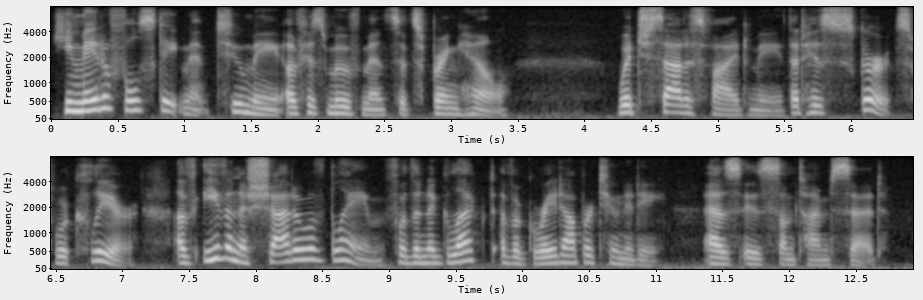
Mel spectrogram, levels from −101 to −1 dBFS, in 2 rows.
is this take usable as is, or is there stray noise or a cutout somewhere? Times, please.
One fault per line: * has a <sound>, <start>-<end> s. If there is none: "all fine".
all fine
